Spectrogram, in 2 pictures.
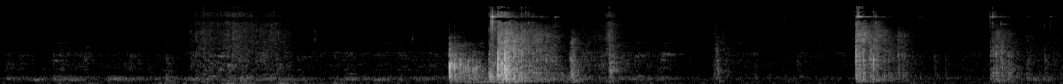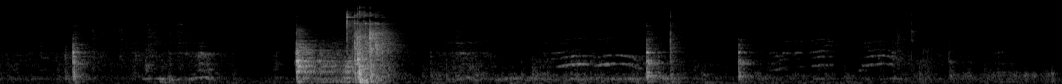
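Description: Small toy bowling pins being set up by hand on a miniature lane: a series of sharp clacks and clatters as pins are put down and knock against each other. The loudest clatters come about five seconds in and again near the middle.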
